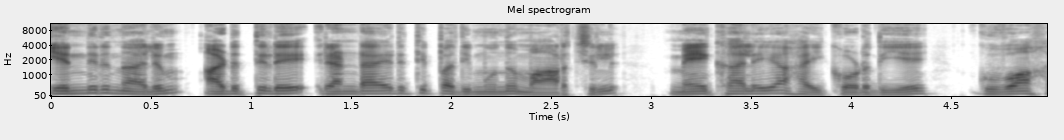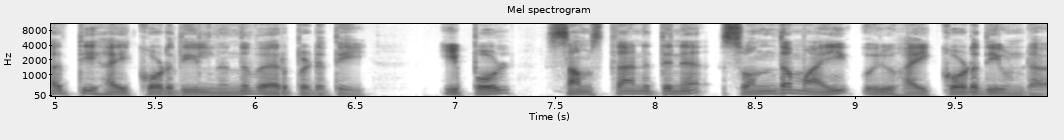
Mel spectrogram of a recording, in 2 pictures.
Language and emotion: Malayalam, neutral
